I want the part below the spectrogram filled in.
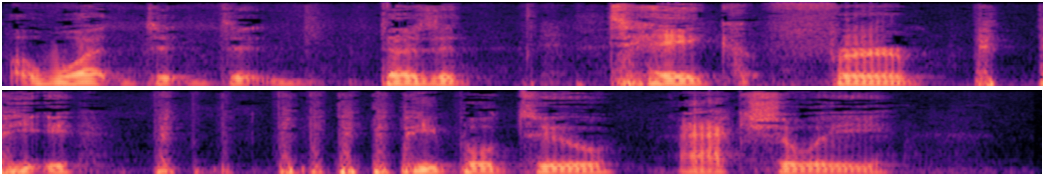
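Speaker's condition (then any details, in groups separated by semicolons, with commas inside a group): Stuttering; lifelong stuttering, long history of avoiding stuttering, involved in stuttering self-help and therapy; open about stuttering, advertises stuttering; stutter-like tension when signing own name, worse under pressure or with people watching; repeated sounds, prolonged sounds, blocks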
